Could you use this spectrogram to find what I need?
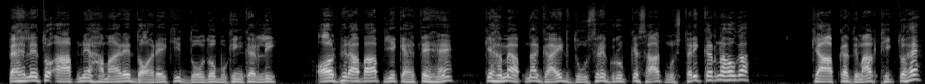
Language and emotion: Urdu, angry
